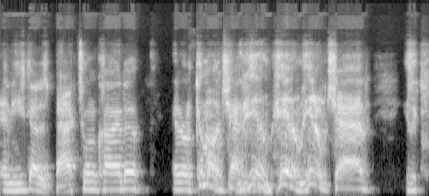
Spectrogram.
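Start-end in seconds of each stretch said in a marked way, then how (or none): 2.0-3.7 high, urgent chant of egging on; pitched-up mock cheerleading; goading. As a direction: imitate a crowd urging a fight. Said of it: "they're goating him and goating him".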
